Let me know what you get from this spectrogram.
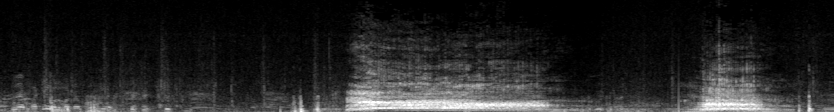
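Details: Elephants fallen into a well, a mother with her calves, during a rescue. After a stretch of murmuring and clatter, one long harsh bellowing roar lasts about two seconds, followed by a shorter roar near the end.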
